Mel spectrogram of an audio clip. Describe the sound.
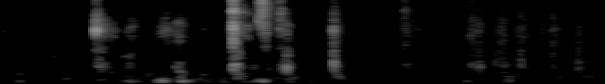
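Typing a message on a computer keyboard: many quiet, irregular key clicks in uneven bursts with short pauses between them. No voices are heard.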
